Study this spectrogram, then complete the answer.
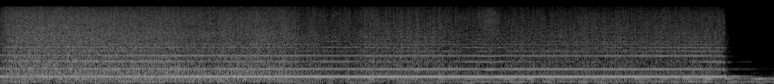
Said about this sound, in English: Now this is the Crosby whistle from the 1870s and 80s.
